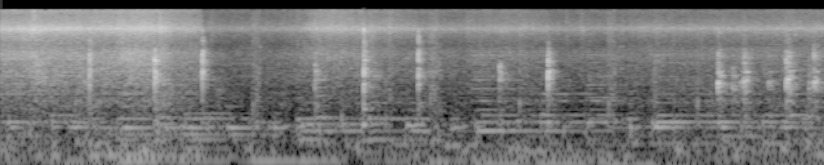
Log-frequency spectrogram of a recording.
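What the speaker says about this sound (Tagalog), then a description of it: "Lagyan natin ng konting soup stock para maluto." Pancit vegetables with baggy beans sizzle and crackle in a hot pan as soup stock goes in, with steady frying hiss, scattered sharp pops and light stirring scrapes throughout, no voices.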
